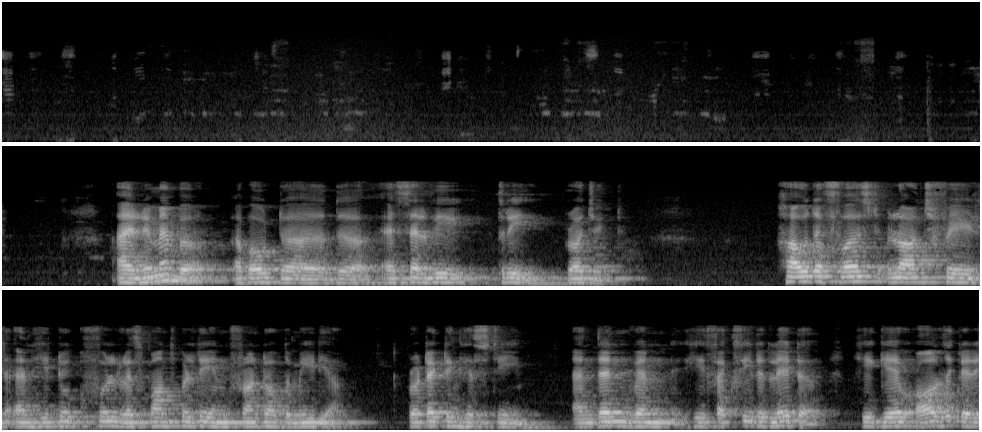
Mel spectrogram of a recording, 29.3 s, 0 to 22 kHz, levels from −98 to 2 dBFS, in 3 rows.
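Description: Nothing stood out on listening to this speech; the only thing to note is the usual call microphone processing, which trims the lowest bass and leaves nothing above 8 kHz.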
